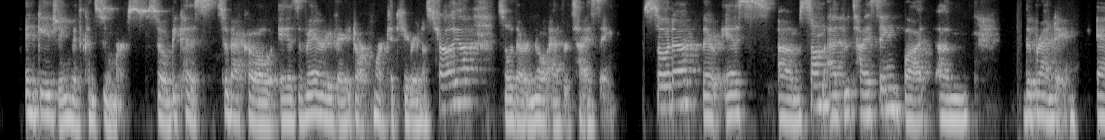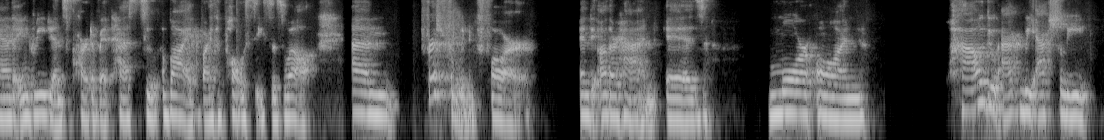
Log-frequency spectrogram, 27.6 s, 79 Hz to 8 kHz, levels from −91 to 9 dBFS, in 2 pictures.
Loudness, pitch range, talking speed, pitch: -20 LUFS, 150-180 Hz, 130 wpm, 165 Hz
